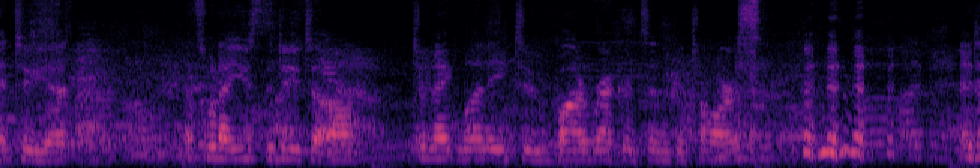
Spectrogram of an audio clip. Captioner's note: laughs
